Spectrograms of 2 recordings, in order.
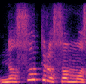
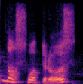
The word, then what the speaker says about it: nosotros: couple of things here when you say nosotros try to avoid the nosotros try to set it no it's a little bit harder i know nosotros somos familia nosotros that's a little bit more more pure the sounds another thing english can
